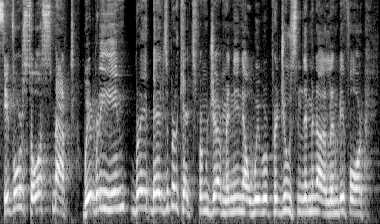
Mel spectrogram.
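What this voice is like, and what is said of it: Thick Irish accent. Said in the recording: “the Irish accent is really thick”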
